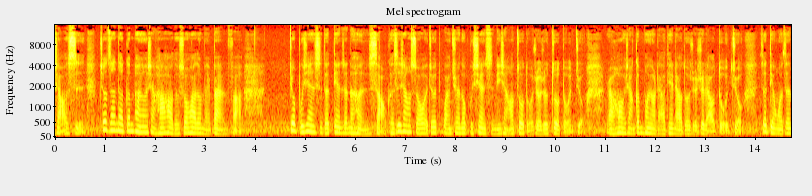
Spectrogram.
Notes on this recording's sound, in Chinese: 錄製於成吉思汗機場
